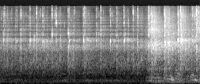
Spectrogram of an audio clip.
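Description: Faint chamber room tone with a few light scattered taps, the tail of applause dying away. About three seconds in, a louder hiss comes up.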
